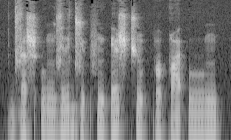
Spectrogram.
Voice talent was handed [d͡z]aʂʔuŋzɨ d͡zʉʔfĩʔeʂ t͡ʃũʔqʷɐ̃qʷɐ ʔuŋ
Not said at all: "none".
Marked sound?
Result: d͡z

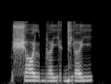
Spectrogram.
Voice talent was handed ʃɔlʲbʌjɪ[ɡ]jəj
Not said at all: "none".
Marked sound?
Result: ɡ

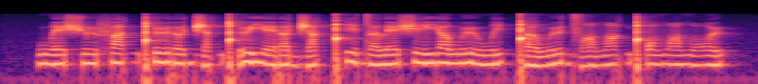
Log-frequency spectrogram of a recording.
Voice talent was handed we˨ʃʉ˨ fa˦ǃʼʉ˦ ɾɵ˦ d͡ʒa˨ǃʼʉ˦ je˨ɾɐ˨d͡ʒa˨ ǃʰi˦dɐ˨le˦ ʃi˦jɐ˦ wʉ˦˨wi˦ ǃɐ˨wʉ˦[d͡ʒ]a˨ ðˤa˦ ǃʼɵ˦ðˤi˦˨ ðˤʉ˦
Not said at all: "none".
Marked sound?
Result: d͡z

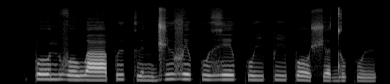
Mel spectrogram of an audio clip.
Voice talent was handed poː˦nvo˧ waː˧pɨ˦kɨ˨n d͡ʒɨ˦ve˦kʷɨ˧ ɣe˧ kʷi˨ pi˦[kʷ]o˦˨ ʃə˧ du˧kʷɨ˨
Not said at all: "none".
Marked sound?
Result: p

